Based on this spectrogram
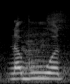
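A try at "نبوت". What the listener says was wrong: नबूवत नहीं, नून पर पेश है, ऐलाने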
